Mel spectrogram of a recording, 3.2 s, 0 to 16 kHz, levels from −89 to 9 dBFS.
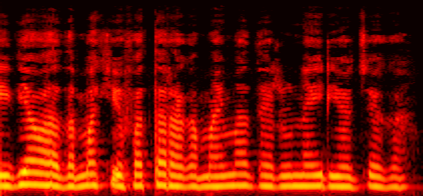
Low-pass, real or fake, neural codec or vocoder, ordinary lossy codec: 14.4 kHz; fake; vocoder, 44.1 kHz, 128 mel bands every 256 samples, BigVGAN v2; AAC, 48 kbps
